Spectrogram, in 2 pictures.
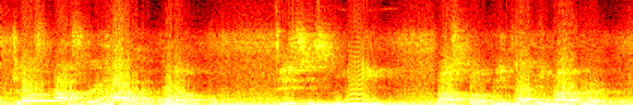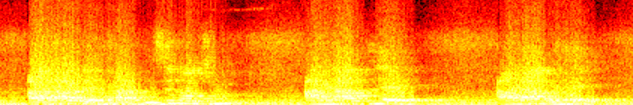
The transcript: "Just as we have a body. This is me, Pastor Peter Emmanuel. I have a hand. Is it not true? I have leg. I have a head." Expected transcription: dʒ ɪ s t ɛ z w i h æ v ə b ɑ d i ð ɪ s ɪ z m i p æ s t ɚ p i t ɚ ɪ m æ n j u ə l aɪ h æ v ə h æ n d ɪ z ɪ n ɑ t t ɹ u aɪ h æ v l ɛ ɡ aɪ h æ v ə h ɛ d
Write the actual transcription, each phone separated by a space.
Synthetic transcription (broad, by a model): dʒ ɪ s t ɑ s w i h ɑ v ə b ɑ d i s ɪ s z m i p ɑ s t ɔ p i t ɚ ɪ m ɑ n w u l aɪ h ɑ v ə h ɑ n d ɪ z ɪ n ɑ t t u aɪ h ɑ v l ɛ aɪ h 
